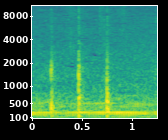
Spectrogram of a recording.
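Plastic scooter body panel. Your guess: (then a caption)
Sturdy. Knocking on the plastic body panel of a retro-style U-Winfly electric scooter produces three short, dull knocks. The panel sounds like plastic and comes across as fairly sturdy.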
